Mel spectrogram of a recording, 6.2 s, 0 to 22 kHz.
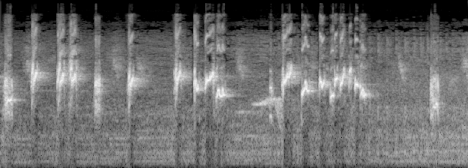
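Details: Bulbul mating call from 28 May 2021: a string of loud, bright chirps at quick, uneven spacing, then a sweeter warbled run of rising and falling whistles, closing on a single chirp.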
